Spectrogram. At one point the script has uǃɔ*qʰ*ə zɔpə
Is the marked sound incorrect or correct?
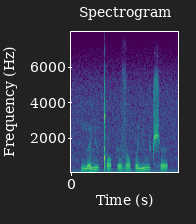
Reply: incorrect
